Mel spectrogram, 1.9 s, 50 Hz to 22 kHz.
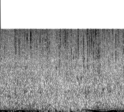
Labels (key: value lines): label: biophony
recorder: SoundTrap 500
